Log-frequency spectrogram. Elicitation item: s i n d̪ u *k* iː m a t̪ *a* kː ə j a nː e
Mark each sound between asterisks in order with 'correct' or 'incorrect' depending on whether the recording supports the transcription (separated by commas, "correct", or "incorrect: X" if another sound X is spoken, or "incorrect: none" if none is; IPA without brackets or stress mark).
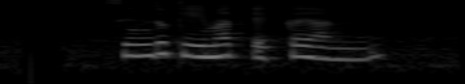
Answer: correct, incorrect: e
